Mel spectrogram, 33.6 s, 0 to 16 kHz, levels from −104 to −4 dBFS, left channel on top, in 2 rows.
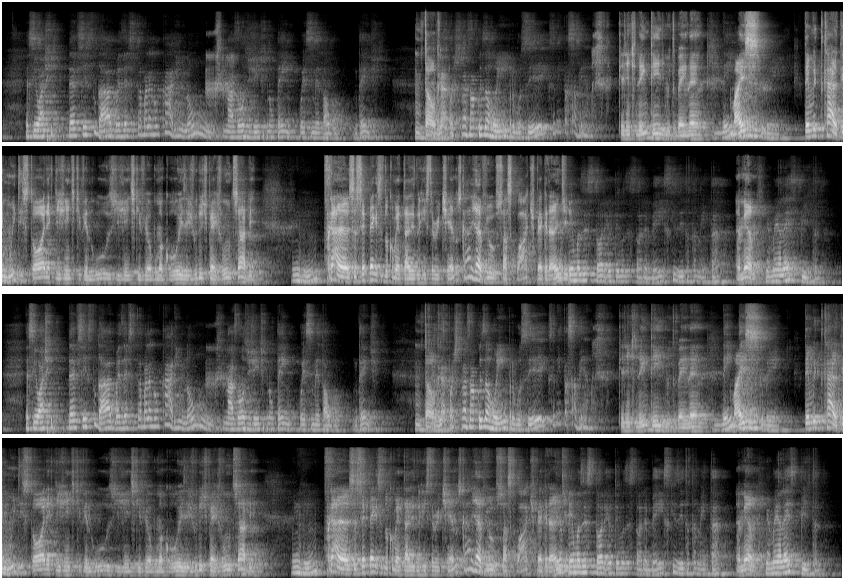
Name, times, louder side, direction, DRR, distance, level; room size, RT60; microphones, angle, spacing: voice 1, 0.1-1.0 1.3-6.8 7.0-7.5 8.6-11.9 14.2-15.5 16.8-17.0 22.6-23.2 27.5-27.6 27.9-31.2 32.1-33.2, right 2 dB, 75° right, 6 dB, 1.8 m, -34 dB
voice 2, 4.1-4.6 8.3-9.0 11.8-15.1 16.1-21.9 22.2-22.3 23.3-28.2 31.5-32.0, left 3 dB, 60° left, 8 dB, 2.1 m, -29 dB
26.5 x 19.0 x 9.6 m, 1.1 s
head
